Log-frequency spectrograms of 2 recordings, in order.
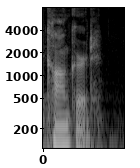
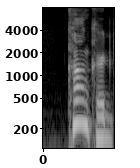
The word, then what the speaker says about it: Concord: I got a couple DMs that I said that wrong, so I'm gonna say Concord, Concord, California instead of Concord.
